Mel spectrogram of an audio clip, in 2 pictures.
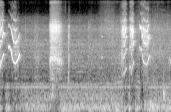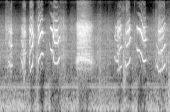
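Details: Black drongo, said to mimic a cat's meow among its other calls: a rapid string of high, sharply bending squeaky notes and harsh bursts, with a steady background hum.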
